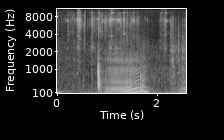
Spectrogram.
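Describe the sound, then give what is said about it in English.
Keys found in a desk jangle and clink in bright, scattered bursts as they are tried in a locked door, with a brief wavering squeak sliding downward in the middle of the rattling. “Where are those keys we found in the desk? Here they are.”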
